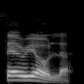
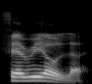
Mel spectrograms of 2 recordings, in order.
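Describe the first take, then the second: First: "Ferriola" said higher with an Italian accent, rolling the r and leaning on "o". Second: Said in the usual way. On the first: Shown as a demonstration. Getting an agent's name right, asking Giovanna, in an Italian accent. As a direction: give "Ferriola" an Italian lilt, pitched up. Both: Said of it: "You gotta say it with an Italian accent".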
